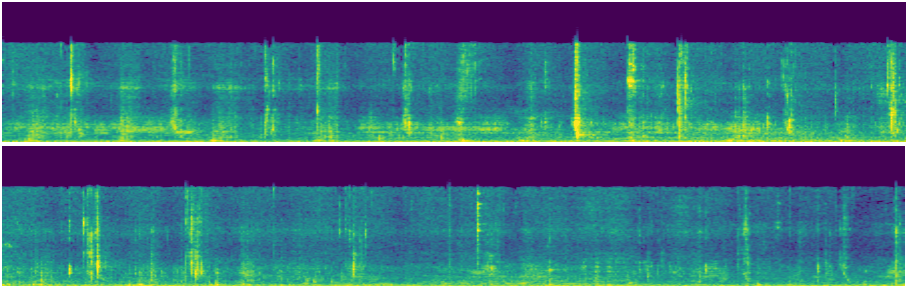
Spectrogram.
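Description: A person chewing and biting mouthfuls of rujak, chunks of raw fresh fruit in chili sauce, with quiet crunches and wet mouth clicks scattered throughout.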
